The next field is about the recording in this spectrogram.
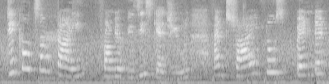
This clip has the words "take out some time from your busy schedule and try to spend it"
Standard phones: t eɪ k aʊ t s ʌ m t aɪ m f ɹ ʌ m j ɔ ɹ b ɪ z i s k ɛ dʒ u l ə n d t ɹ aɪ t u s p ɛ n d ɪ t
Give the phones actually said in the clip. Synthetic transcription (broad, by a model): t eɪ k aʊ t s ʌ m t aɪ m f ɹ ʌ m j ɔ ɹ b ɪ z i s k ɛ dʒ u l ə n d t ɹ aɪ t u s p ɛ n d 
